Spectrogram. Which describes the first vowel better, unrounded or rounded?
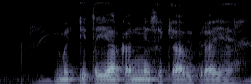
unrounded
